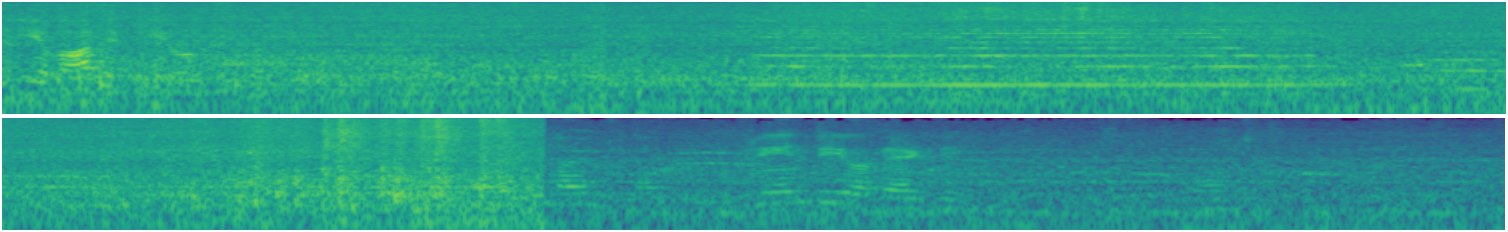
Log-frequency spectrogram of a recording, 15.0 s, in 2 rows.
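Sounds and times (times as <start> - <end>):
train rumbling on track: 0.0 - 15.0
train horn blast: 3.7 - 8.2.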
